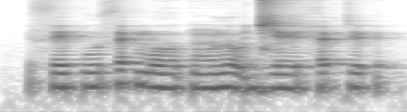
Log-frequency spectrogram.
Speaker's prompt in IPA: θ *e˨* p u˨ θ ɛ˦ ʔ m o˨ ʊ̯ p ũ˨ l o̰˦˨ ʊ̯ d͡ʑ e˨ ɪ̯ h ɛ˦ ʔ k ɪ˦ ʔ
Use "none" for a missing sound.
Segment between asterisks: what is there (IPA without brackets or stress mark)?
e˨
